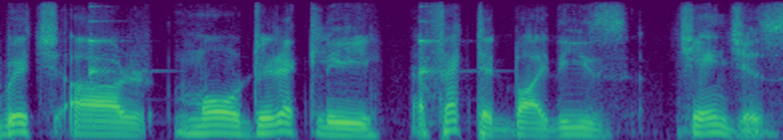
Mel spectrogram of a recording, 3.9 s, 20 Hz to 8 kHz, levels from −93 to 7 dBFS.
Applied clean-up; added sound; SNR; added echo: none; Bowed string instrument; 15 dB; none.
